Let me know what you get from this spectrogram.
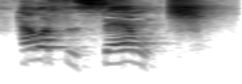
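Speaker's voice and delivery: loud put-on Boston accent. Playing a customer asking the price of a sandwich, in a Boston accent. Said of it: "If I was to say Boston accent".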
